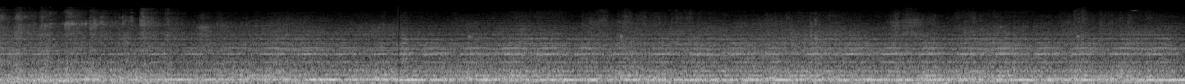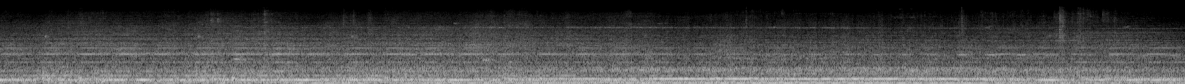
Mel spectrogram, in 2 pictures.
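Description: Freight cars rolling past at close range: wheels clattering over rail joints under steady high-pitched squealing tones. From about 15 seconds in, the engine rumble of a BNSF diesel locomotive at the end of the train grows louder, with a steady low beat, as it draws level.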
